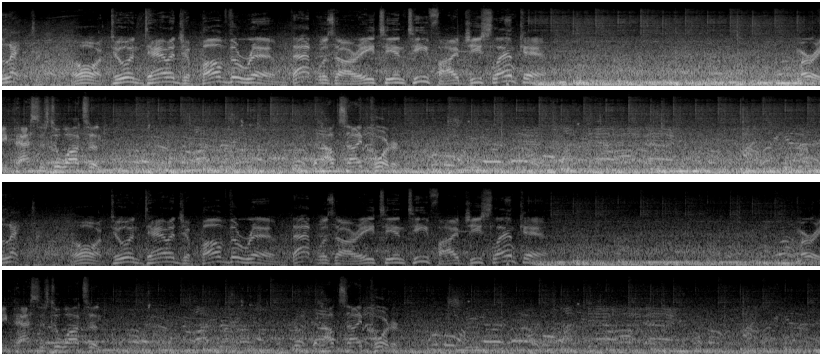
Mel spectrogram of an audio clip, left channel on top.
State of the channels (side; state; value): right; quieter; 9.4 dB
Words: Oh, doing damage above the rim. That was our AT&T 5G Slam Cam. Murray passes to Watson. Outside Porter.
